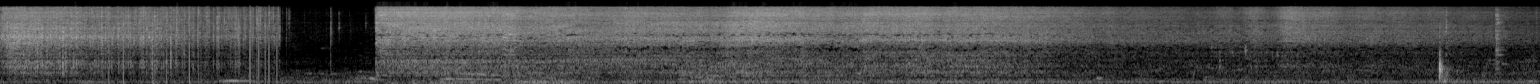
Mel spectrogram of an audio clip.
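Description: Bay leaf, five-spice, dry chilli and ginger paste going into hot oil, a loud continuous hiss and sizzle close by, with a brief dip near the start and a tapering finish.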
